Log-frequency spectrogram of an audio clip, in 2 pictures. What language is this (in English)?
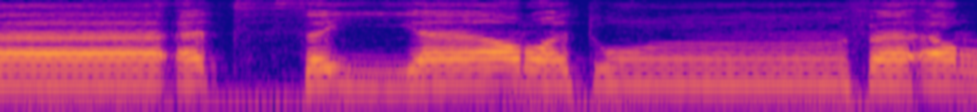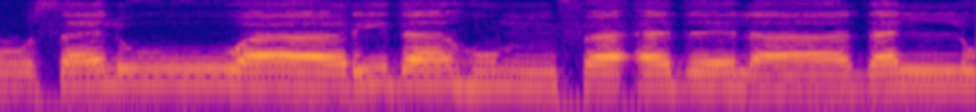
Arabic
